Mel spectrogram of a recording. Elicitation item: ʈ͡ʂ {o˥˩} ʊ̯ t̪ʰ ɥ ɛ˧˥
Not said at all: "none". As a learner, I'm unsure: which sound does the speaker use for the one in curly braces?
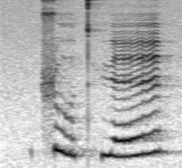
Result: o˥˩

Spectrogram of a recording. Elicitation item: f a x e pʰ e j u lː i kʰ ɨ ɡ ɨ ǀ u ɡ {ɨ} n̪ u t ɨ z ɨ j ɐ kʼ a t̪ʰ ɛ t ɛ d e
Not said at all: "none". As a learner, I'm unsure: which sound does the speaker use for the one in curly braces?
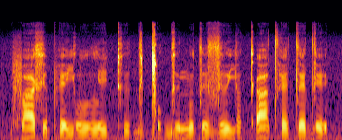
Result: ɨ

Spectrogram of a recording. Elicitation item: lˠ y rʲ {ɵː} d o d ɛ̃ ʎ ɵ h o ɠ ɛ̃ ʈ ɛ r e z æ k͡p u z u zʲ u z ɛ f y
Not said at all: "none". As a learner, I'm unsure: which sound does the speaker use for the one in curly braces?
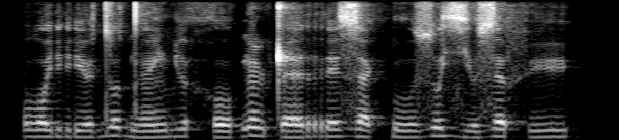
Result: ɵ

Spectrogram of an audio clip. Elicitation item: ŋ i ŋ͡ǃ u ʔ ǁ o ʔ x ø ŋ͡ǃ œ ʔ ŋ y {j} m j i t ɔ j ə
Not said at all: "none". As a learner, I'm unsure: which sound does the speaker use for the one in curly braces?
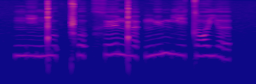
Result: none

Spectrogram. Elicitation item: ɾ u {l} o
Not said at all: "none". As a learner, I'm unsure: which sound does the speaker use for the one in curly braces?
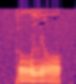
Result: lʲ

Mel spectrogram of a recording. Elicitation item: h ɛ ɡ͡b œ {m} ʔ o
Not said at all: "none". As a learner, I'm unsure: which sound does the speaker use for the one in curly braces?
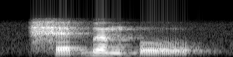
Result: m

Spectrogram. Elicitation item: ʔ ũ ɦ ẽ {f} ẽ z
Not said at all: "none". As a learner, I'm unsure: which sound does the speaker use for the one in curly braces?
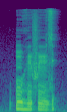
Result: f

